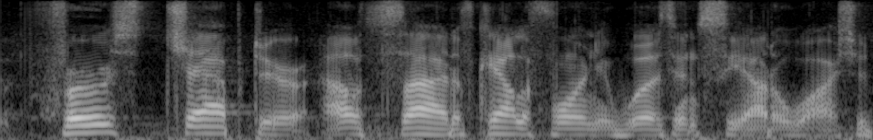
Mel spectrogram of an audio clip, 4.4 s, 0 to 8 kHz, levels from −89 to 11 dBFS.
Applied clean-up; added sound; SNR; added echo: none; none; none; none.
